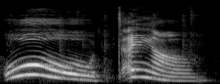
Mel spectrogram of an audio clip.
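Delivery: surprised ooh. Real, not acted. Reacting to card.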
